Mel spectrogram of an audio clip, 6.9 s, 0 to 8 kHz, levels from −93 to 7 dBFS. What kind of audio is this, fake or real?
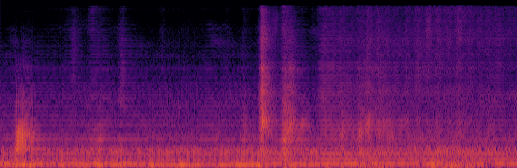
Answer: fake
